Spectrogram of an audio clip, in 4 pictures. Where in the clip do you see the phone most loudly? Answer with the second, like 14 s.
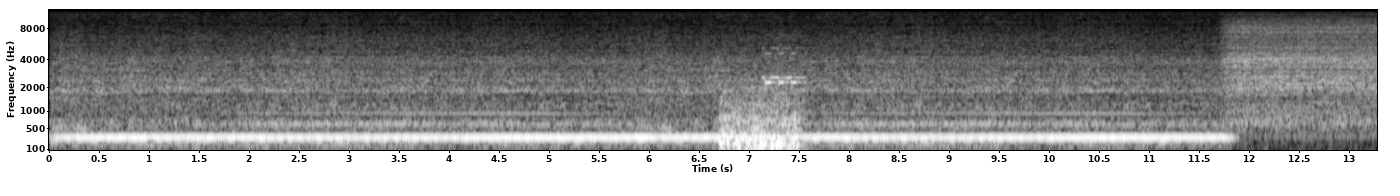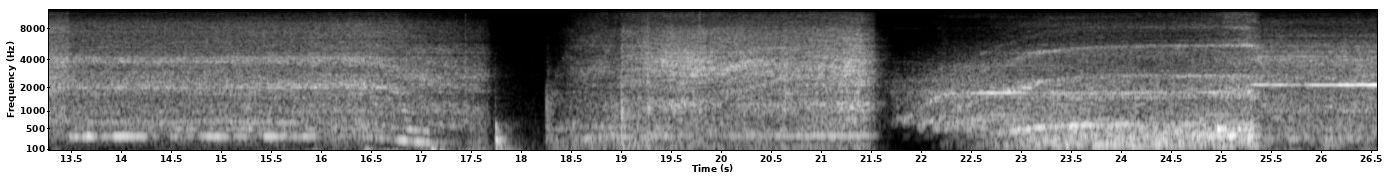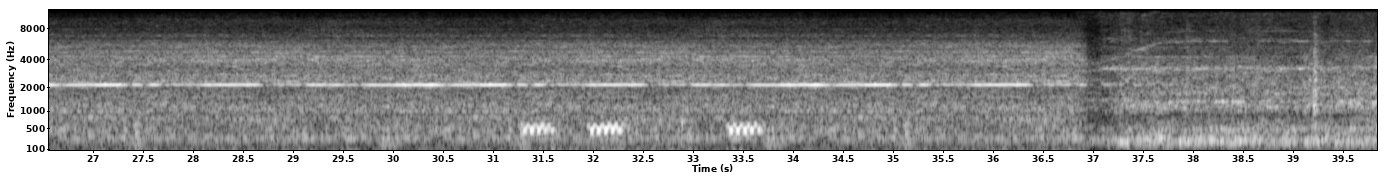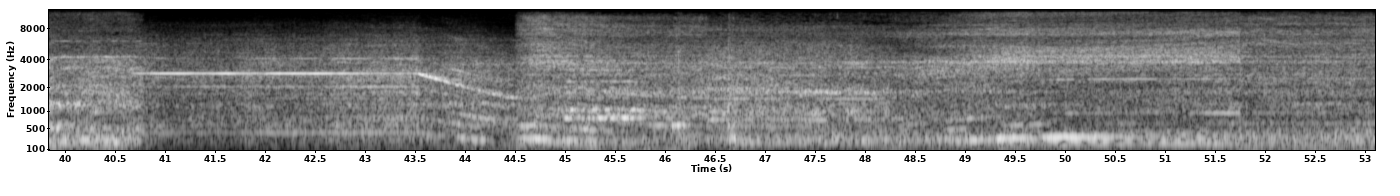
7 s.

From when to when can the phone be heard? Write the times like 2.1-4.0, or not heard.
6.7-7.6, 31.2-33.8, 45.0-46.3.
